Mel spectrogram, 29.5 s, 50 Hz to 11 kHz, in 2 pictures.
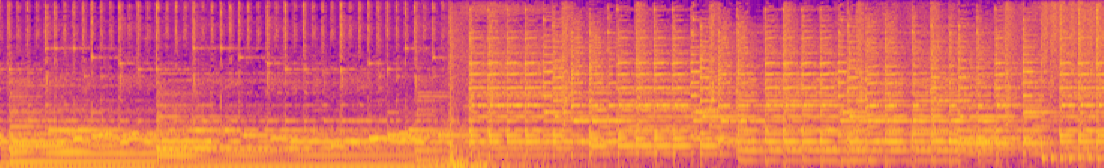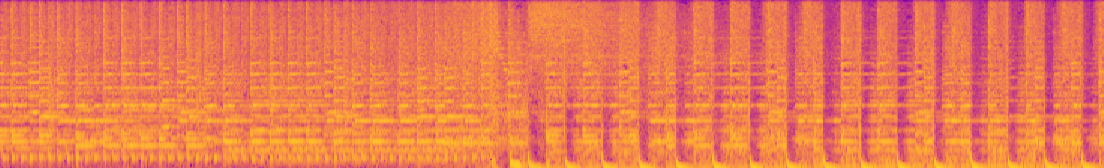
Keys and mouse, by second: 0.8 space, 2.0 click, 4.7 Return, 5.8 click, 6.2 space, 11.3 space, 11.8 click, 13.4 F4, 14.2 ctrl+a, 14.4 click, 15.9 space, 19.1 space, 19.4 click, 22.4 F4, 23.0 ctrl+a, 23.5 click, 24.7 space, 29.3 space.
